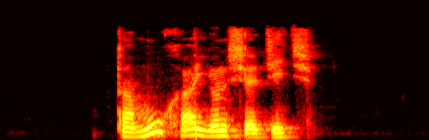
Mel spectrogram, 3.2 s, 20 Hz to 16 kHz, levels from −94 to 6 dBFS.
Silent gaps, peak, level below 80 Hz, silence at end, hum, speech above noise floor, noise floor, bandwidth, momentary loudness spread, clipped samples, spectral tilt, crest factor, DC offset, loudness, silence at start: none; -2 dBFS; -56 dBFS; 0.9 s; none; 72 dB; -88 dBFS; 7.8 kHz; 14 LU; under 0.1%; -6.5 dB/octave; 16 dB; under 0.1%; -16 LUFS; 0.9 s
